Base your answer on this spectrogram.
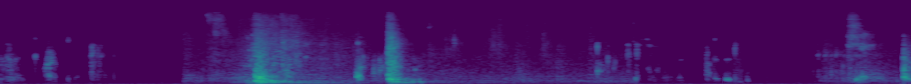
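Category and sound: household object, door being closed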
